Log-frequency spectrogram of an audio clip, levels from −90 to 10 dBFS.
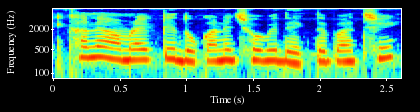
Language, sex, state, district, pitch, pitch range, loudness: Bengali, female, West Bengal, Alipurduar, 245 Hz, 230-270 Hz, -10 LUFS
